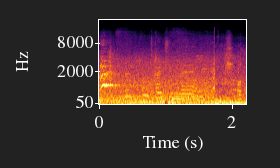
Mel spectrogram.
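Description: A dog yipping and whining in short repeated calls, one rising into a high held note at the start, then lower, shorter calls.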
